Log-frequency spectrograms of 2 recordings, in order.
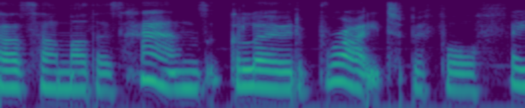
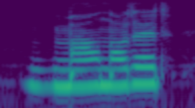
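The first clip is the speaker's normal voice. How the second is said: plain reading voice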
